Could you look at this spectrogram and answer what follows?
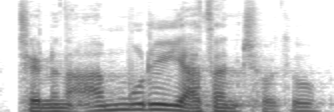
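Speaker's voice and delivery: ordinary delivery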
